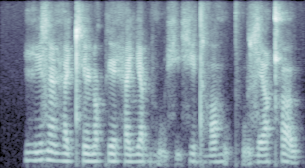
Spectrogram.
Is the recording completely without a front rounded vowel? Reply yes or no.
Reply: yes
